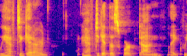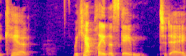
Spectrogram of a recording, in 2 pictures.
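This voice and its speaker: A woman speaks in a medium pitch with ordinary pitch variation and long, frequent pauses, in a very clean recording with a silent background. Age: 30s. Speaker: aerospace thermal engineer. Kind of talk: casual interview chat.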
